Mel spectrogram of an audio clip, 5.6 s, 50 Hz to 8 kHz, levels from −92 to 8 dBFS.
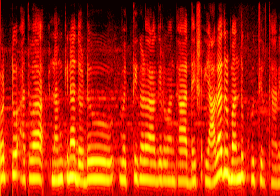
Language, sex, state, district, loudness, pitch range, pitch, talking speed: Kannada, female, Karnataka, Bellary, -18 LUFS, 215-240 Hz, 230 Hz, 130 wpm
